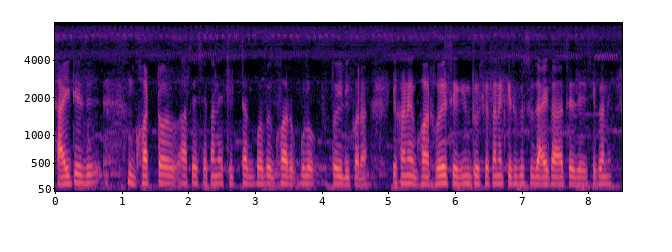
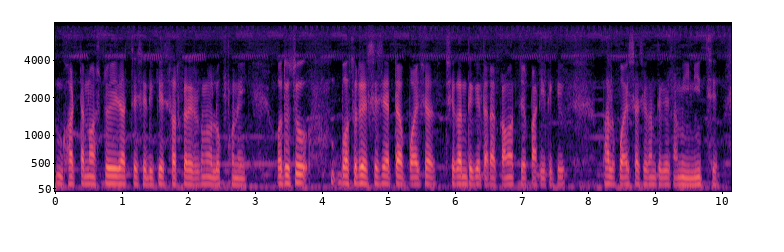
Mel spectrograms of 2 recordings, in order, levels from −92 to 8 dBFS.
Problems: constant background noise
